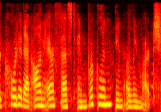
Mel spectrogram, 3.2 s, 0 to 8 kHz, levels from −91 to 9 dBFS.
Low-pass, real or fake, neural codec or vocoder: 7.2 kHz; fake; codec, 16 kHz in and 24 kHz out, 0.6 kbps, FireRedTTS-2 codec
